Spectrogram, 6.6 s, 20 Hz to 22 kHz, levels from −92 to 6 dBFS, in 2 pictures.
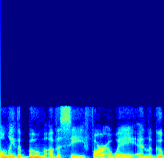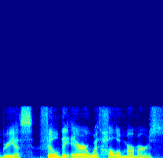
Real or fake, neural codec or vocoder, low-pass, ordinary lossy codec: fake; codec, 16 kHz, 0.8 kbps, ZipCodec; 7.2 kHz; MP3, 64 kbps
